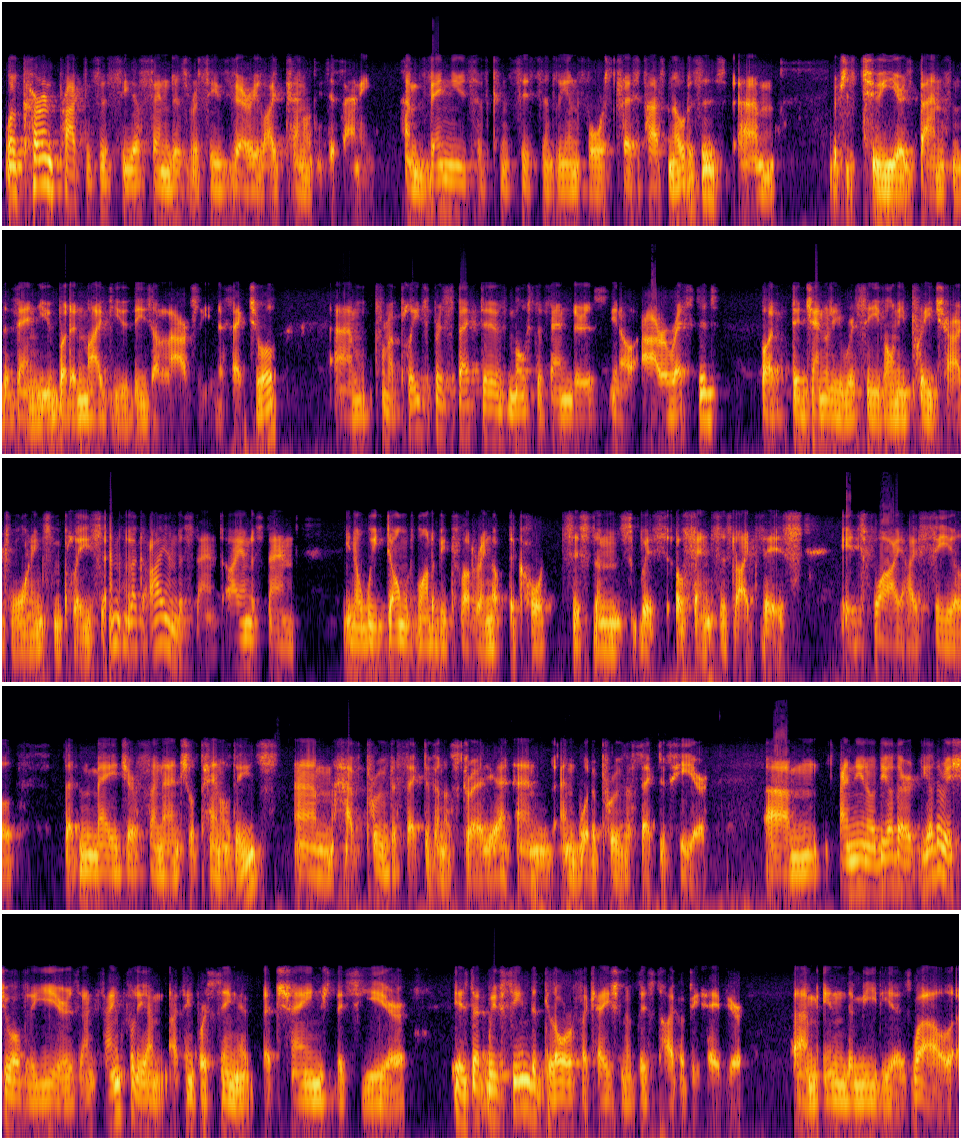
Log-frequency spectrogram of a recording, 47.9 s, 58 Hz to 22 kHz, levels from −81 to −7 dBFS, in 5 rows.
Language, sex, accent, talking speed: English, male, British, 175 wpm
